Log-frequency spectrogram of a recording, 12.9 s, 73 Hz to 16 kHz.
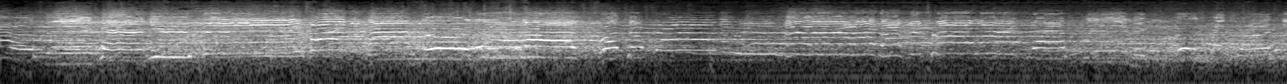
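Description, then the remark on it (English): A stadium crowd boos throughout as a solo singer belts out the US national anthem at a 1990 San Diego Padres game, her strained, wavering voice loud over the constant roar of the crowd. “As you can tell, the crowd was booing her, even.”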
